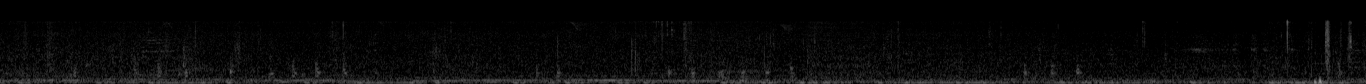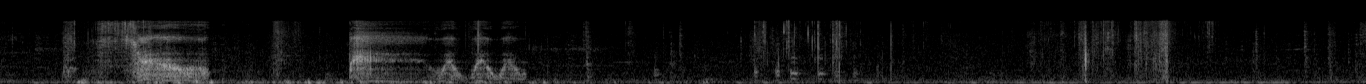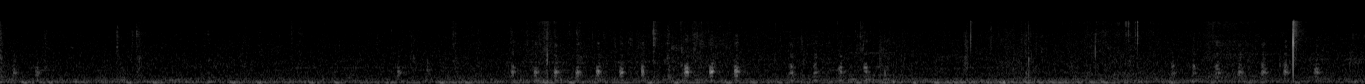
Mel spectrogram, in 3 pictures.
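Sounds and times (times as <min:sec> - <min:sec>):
chicken clucking: 0:17.2 - 0:19.6, 0:32.4 - 0:36.3, 0:39.0 - 0:40.6.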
